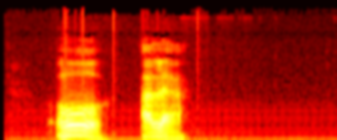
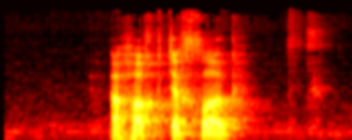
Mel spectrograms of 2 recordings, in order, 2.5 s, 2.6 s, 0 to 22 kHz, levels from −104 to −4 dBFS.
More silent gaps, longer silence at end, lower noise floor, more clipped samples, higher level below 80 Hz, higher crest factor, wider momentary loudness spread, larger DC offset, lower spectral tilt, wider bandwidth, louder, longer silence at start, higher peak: neither; first, 1.15 s vs 0.85 s; second, -53 dBFS vs -66 dBFS; neither; first, -46 dBFS vs -62 dBFS; second, 16 dB vs 22 dB; first, 9 LU vs 6 LU; neither; first, -7 dB/octave vs -5.5 dB/octave; about the same, 16.5 kHz vs 16 kHz; first, -16 LUFS vs -21 LUFS; second, 0.4 s vs 0.8 s; about the same, -2 dBFS vs -2 dBFS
